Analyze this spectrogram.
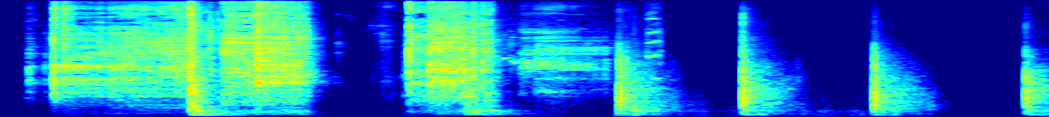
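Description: A saloon door rattles and scrapes as it is pushed open to go inside, followed by four hollow wooden thunks at a steady pace, fairly loud, with no one talking.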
